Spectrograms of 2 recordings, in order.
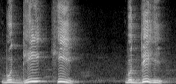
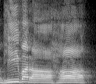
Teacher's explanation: विसर्ग का उच्चारण ह होता है, लेकिन वो जिस भी मात्रा के बाद विसर्ग लगा हो उसी मात्रा का हमें ह के साथ उच्चारण बदल देना है, मात्रा बदल देनी है।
